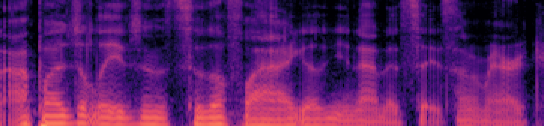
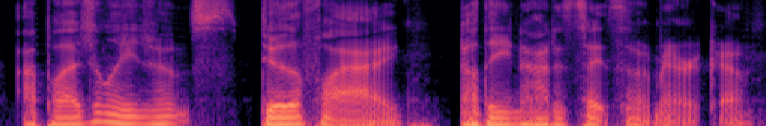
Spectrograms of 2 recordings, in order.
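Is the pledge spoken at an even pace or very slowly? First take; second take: even; slowly. First: It is spoken in an even, constant tone. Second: It is spoken very slowly and drawn out. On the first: This is how most people say it. "you would say it in a constant tone" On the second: This imitates one particular person's style. "She would start so slow"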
